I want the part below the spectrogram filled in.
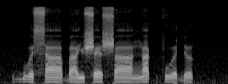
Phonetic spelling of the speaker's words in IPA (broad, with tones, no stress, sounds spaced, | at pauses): ɓ u˨˩ ə̯ s aː˨˩ ɓ a˨˩˦ j ʂ ɛ˨˩ ʂ aː˨˩ ŋ a˦˥ k̚ f u˨˩ ə̯ ɗ ə˦˥ k̚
